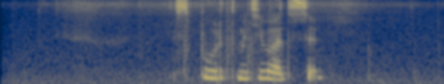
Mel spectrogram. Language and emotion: Russian, neutral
